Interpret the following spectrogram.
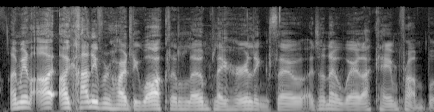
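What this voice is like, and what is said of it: Irish accent. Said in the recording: “where is that accent from? ... Sutton. ... Out by the airport”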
